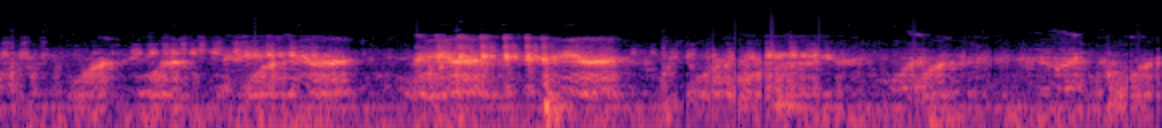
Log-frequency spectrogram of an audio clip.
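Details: Pondside frogs at night giving bursts of rasping, harmonic croaks in clusters lasting about a second, brief quieter gaps between, several callers overlapping above a low hum.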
